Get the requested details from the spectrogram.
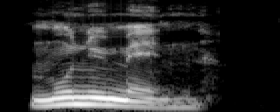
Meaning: monument
- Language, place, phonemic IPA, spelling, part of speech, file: Occitan, Béarn, /munyˈmen/, monument, noun, LL-Q14185 (oci)-monument.wav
